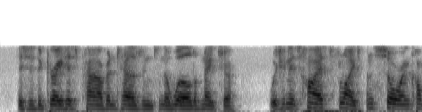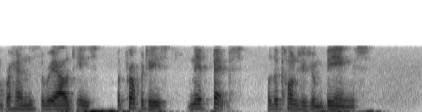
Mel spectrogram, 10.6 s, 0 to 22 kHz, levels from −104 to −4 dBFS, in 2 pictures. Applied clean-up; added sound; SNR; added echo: neural mask model Resemble Enhance denoiser.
